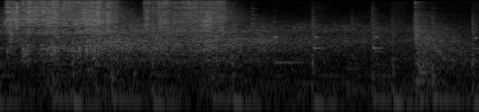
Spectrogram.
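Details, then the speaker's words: Espresso steam wand set too shallow in the milk jug: loud hiss with sharp irregular slurps and pops, way too much air going in, giving big bubbles on the surface. "you've got way too much air going into your milk, and you'll see big bubbles happening on the surface."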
